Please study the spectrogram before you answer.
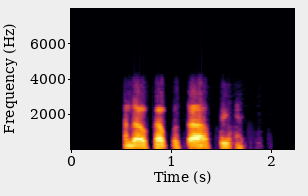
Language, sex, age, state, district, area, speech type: Santali, male, 30-45, Jharkhand, East Singhbhum, rural, conversation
